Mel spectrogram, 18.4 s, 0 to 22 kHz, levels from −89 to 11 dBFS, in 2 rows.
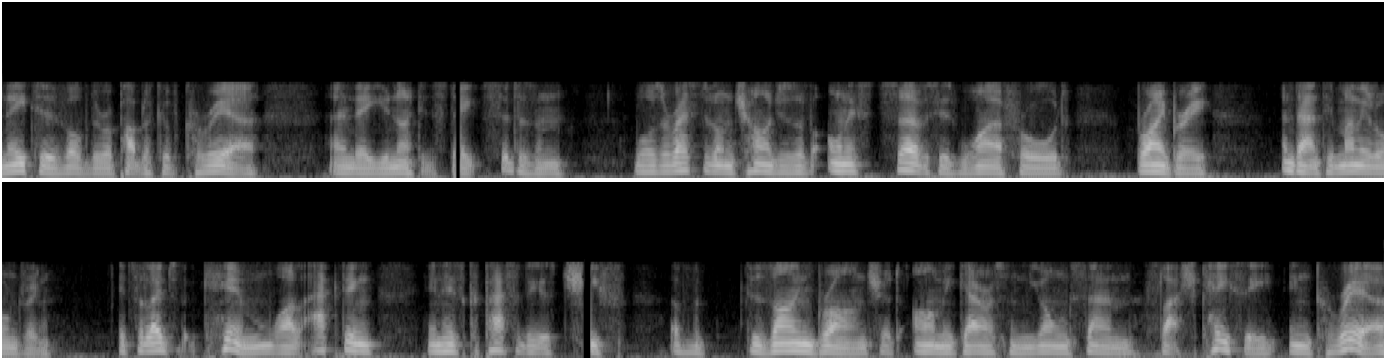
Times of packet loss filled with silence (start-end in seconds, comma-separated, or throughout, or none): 3.02-3.06, 13.08-13.14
